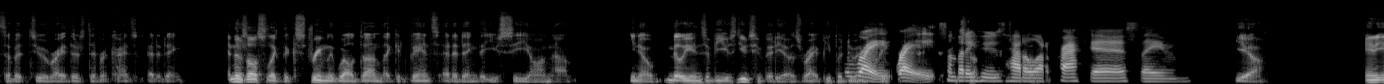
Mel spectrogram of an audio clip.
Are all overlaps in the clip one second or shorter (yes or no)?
no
